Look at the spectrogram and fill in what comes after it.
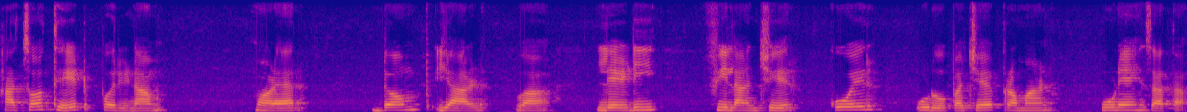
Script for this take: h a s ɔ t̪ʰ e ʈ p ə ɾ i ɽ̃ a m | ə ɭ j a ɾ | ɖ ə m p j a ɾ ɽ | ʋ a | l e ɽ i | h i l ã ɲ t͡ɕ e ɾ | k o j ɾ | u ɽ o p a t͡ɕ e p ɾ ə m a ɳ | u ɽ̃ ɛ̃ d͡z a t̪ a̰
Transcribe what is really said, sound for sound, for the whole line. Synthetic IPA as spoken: h a t͡s ɔ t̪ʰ e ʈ p ə ɾ i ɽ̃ a m | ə ɭ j a ɾ | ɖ ə m p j a ɾ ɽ | ʋ a | l e ɽ i | f i l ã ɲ t͡ɕ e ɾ | k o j ɾ | u ɽ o p a t͡ɕ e p ɾ ə m a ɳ | u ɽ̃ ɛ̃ d͡z a t̪ a̰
